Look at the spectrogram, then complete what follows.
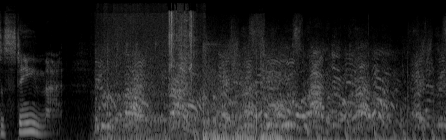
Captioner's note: crowd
